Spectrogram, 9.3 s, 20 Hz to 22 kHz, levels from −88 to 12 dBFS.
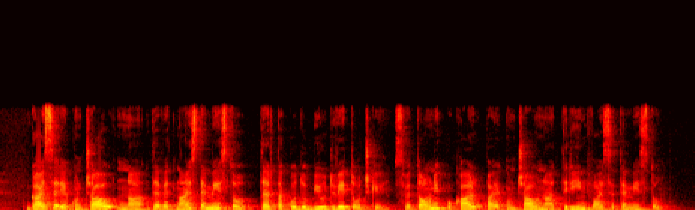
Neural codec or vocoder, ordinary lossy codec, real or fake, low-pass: none; none; real; 10.8 kHz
